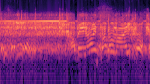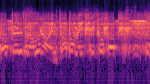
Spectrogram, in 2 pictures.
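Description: Amateur radio stations answering a CQ call over the transceiver's speaker. Several thin, band-limited voices overlap at once, as in a pile-up of callers. A steady high whistle sits over the voices at the start and again near the end.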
